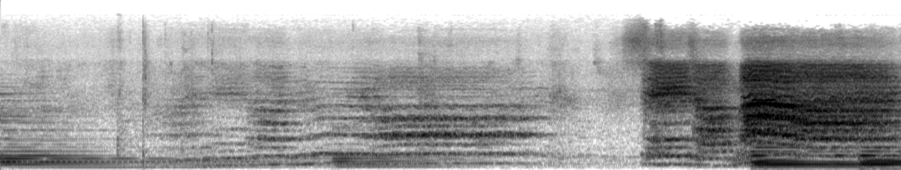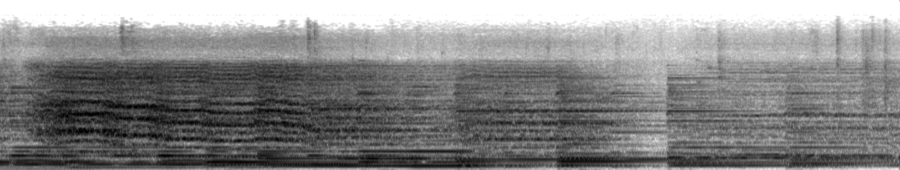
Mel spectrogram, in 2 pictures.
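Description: Mixed show choir singing held chords, softly for the first several seconds, then swelling into a loud, full chorus about eight seconds in, with low voices joining soon after.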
